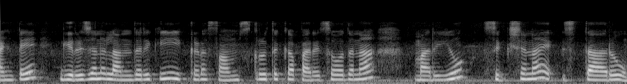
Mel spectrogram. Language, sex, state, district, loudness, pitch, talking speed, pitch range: Telugu, female, Andhra Pradesh, Visakhapatnam, -18 LUFS, 225 Hz, 85 wpm, 205-245 Hz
